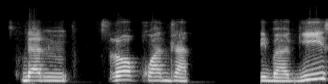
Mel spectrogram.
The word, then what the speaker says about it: rho: Kalau yang tanda P itu dibacanya rho, kalau yang tanda kayak Y kebalik itu dibacanya lambda.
